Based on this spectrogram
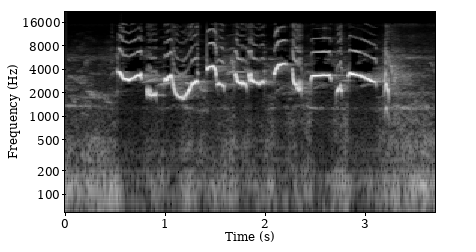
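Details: Oriental magpie-robin lure song to draw other magpie-robins into singing: a rapid chain of loud, wavy whistles with looping up-and-down slurs, about a dozen notes in two and a half seconds, between faint background murmur.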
